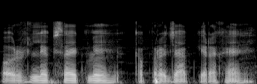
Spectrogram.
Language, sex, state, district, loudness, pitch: Hindi, male, Arunachal Pradesh, Papum Pare, -18 LUFS, 90 Hz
